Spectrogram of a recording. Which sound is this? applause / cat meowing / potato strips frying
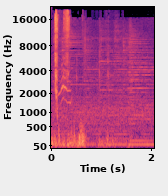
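cat meowing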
